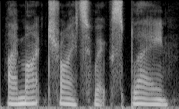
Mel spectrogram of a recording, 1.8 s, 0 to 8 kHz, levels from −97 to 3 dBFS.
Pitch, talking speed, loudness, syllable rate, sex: 145 Hz, 165 wpm, -21 LUFS, 3.8 syllables/s, male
